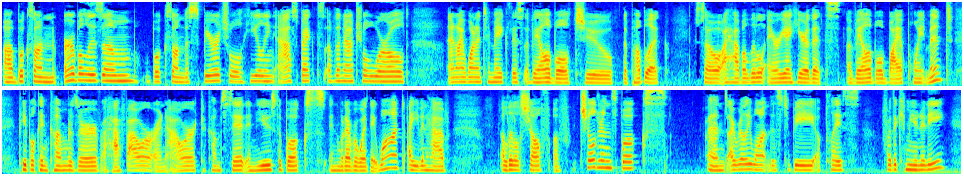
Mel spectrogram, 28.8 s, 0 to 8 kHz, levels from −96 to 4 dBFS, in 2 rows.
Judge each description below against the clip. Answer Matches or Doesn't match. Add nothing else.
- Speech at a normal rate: Matches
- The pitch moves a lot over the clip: Doesn't match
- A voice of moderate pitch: Matches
